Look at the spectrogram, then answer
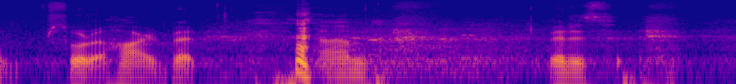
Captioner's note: laughing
